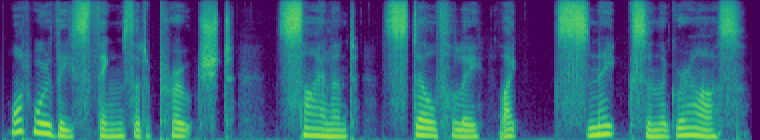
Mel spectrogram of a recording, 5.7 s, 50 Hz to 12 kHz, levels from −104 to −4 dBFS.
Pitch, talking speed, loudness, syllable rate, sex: 170 Hz, 125 wpm, -22 LUFS, 4.7 syllables/s, female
